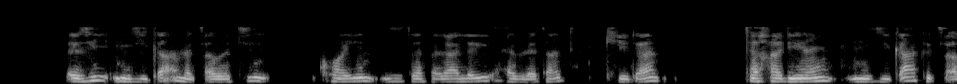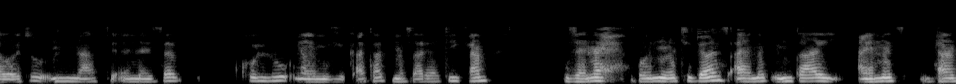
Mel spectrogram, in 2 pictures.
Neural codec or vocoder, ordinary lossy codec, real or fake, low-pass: codec, 24 kHz, 3 kbps, HILCodec; MP3, 24 kbps; fake; 7.2 kHz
